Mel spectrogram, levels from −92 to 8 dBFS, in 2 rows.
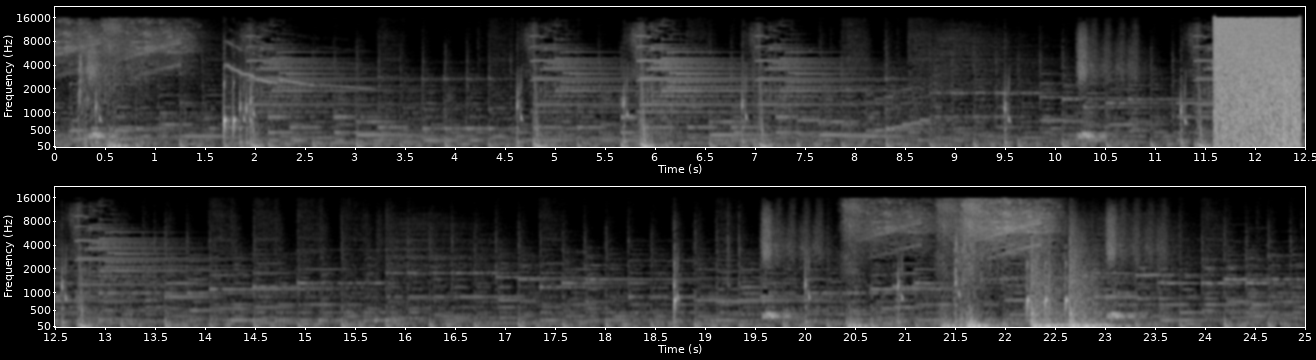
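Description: From 11.58 to 12.45 s the audio bursts into loud, harsh broadband noise, a case of samples built from the wrong bytes: byte order or alignment slips, so rapidly changing low bits dominate each value. The waveform shows a dense, high-level block there, and the spectrogram a flat broadband smear.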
